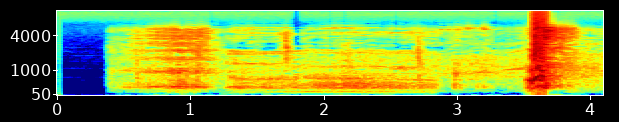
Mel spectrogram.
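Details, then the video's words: Low, rough dog growling rumbles on steadily for about three seconds, broken by brief catches, then one loud, sharp bark bursts out. "LADRIDOS Y SONIDOS DEL PERRO - The dog barks and sounds-"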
